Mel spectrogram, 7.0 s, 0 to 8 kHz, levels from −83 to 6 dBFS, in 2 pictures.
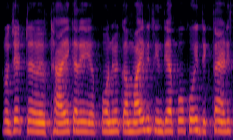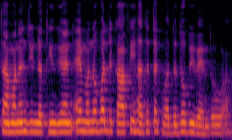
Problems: background sounds at intervals, echo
